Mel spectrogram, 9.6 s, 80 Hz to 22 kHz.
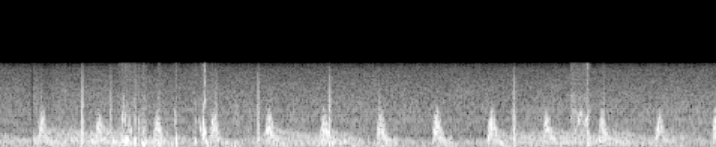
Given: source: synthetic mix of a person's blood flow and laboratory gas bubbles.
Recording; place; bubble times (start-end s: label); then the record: Doppler ultrasound of blood flow; subclavian vein
1.58-1.99 s: bubbles
2.07-2.17 s: bubbles
2.29-2.40 s: bubbles
2.56-2.88 s: bubbles
7.59-7.90 s: bubbles
8.02-8.08 s: bubbles
From the record:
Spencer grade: 2 (many but less than half of the cardiac periods contain bubble signals, singularly or in groups); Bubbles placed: anywhere in the cardiac cycle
